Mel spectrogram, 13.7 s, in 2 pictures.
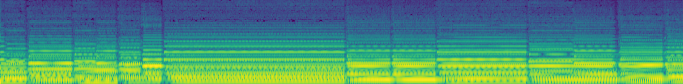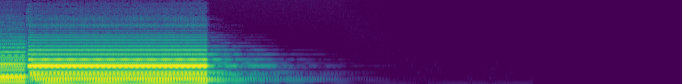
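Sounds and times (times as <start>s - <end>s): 
organ music: 0.0s - 9.6s.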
